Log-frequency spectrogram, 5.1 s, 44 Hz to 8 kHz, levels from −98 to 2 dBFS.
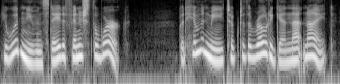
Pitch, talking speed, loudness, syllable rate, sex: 230 Hz, 225 wpm, -14 LUFS, 5.2 syllables/s, female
